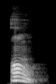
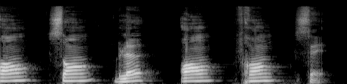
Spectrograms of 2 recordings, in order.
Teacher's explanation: さにやってみてくださいね。そしてそのあに口を開けたまま発音する尾母音のんをつけます。オン。ほら、アンとオンの中間のような曖昧な感じの音に聞こえませんか？オン。あくまでもアンと発音しているのですが、 喉の奥でくぐもった声でオンと言っているのでオンに聞こえるわけなんですね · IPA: ɑ̃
